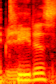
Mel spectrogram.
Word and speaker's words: Tidus: so forget correct pronunciation if you look at it and say like oh ty it's i think intended to be titus so it is intended to be titus and john was right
